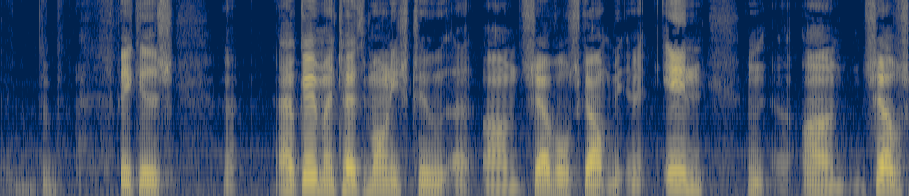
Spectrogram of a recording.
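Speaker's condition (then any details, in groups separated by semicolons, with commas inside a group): Cerebral palsy; congenital, no known medical cause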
